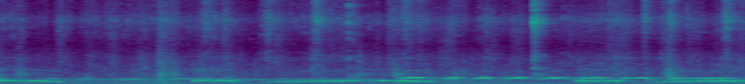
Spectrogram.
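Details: Barbary dove coos, used for luring zebra doves. Low rolling coos are overlaid by a run of higher, evenly spaced short notes in the second half.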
